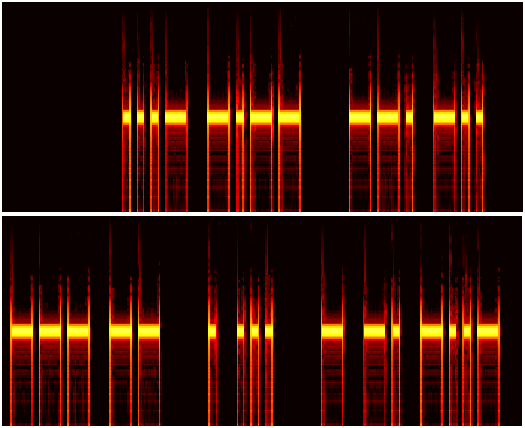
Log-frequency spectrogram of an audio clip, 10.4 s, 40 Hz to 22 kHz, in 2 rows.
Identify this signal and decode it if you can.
Morse code, heard as a keyed tone, about 17 wpm, 700 Hz. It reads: VY GD OM ES TNX
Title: Common QSO Phrases 17wpm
